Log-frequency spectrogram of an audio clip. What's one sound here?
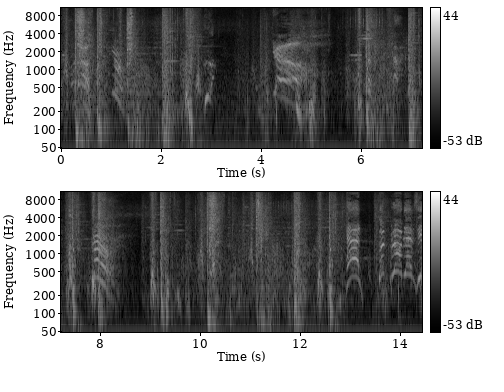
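Metal weapons clash and strike in quick, repeated blows.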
